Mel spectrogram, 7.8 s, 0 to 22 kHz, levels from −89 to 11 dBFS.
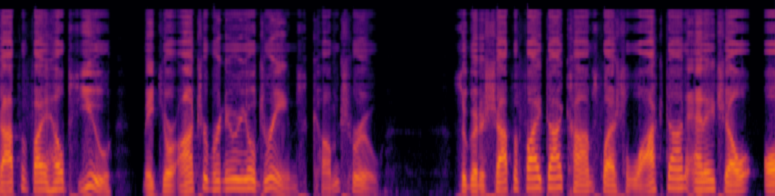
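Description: Throughout the speech there is imaging from sample-and-hold upsampling. Each sample was repeated without a smoothing filter, which fits a rise from 8 kHz to 44.1 kHz, so mirrored copies of the speech spectrum sit above the real band. The first spans 4 to 8 kHz at about 15 dB below the signal, giving a metallic fizz. Unlike hiss, it vanishes in pauses. Unlike aliasing, it lies above the band, and its lowest copy moves opposite to pitch.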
